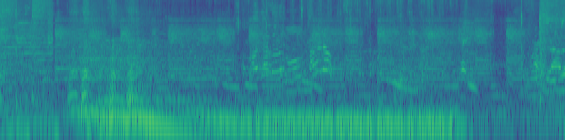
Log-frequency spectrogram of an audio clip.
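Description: Background music with people talking over it. A loud, low, steady rumble comes in about a second in and drops away about a second before the end.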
